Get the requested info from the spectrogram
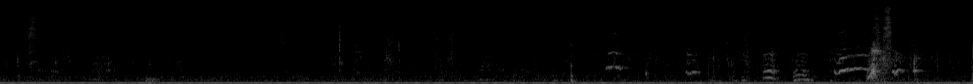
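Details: Australian Labradoodle puppies, five weeks old, from a December 2020 litter, at play in an enrichment playground; after quiet pattering, a run of thin rising whimpers and squeaky yips repeated about once a second, with toy clatter.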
